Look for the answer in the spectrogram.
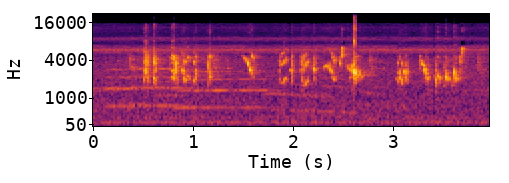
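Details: Talkative budgerigar in song, used to train and provoke other birds; grouped bursts of rapid chirps and buzzy squeaks, one louder sharp note near the end, over a low hum.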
